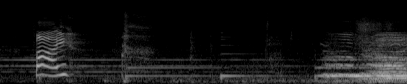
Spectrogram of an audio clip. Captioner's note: bells tolling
